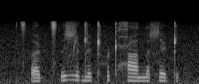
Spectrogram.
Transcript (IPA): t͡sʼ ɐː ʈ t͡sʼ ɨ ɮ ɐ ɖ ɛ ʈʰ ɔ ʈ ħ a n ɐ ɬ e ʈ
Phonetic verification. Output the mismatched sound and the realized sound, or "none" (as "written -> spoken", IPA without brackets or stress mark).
none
